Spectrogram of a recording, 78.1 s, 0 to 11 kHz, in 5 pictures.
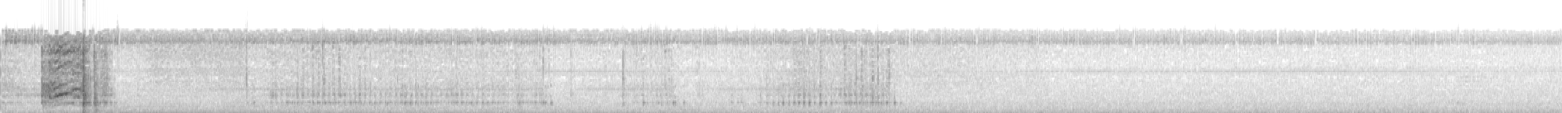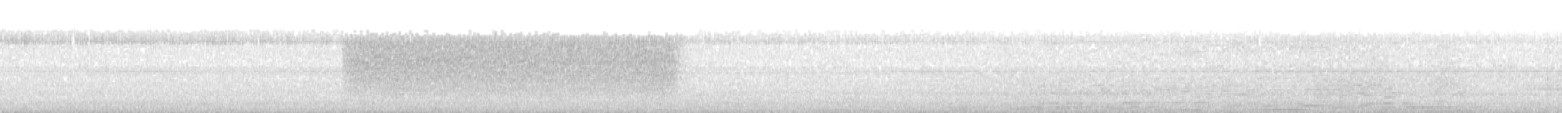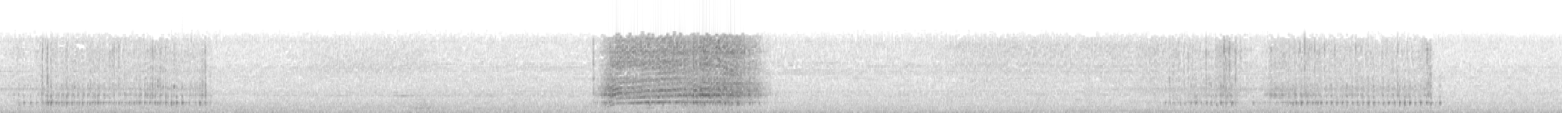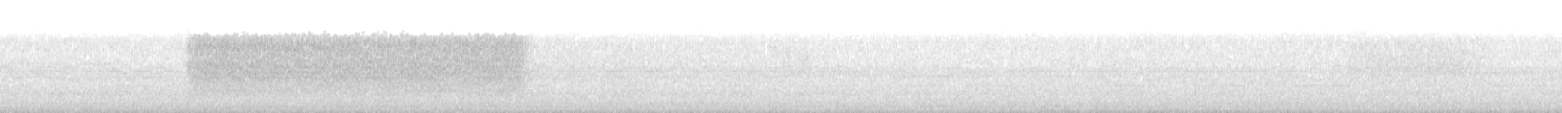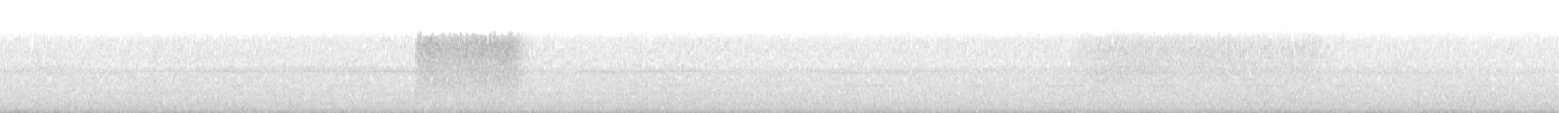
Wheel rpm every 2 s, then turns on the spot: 0, 0, 0, 40, 50, 10, 10, 10, 0, 0, 0, 0, 0, 0, 0, 10, 10, 0, 50, 40, 0, 10, 20, 0, 0, 0, 0, 0, 0, 0, 0, 0, 0, 0, 0, 0, 0, 0, 0.
8-12 30-34 42-46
